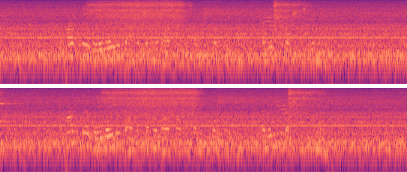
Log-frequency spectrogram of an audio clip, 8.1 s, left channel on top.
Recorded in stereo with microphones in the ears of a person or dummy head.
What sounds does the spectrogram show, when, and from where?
1.2 s a woman speaking: 30° right (ahead or behind), 8.5 m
